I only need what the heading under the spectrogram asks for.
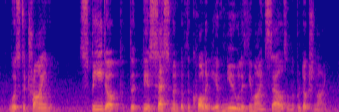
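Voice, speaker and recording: With a Geordie accent, a man speaks at a medium pitch and moderate pace, his pitch swinging very widely, and audible room echo surrounds him. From northern England, South Shields (Tyneside). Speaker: professor. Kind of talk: lecture. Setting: stage with audience. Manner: casual, self-deprecating.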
